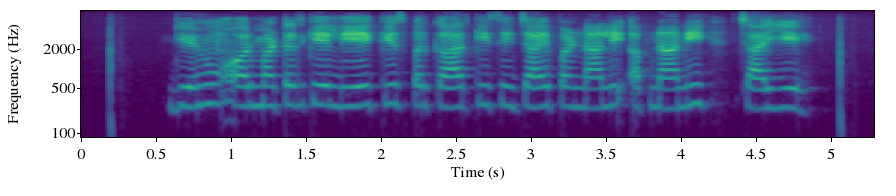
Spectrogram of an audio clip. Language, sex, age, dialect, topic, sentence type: Hindi, female, 18-24, Garhwali, agriculture, question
